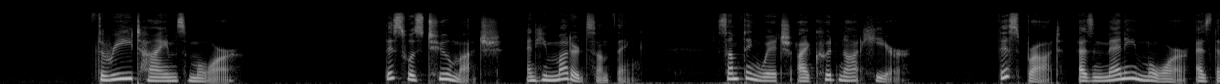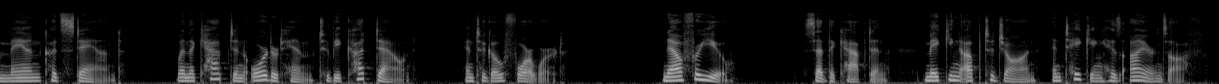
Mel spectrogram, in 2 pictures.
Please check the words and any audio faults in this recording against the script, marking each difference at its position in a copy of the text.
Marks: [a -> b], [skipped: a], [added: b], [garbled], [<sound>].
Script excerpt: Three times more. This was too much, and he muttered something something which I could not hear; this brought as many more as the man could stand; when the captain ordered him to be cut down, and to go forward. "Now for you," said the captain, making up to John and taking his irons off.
Three times more. This was too much, and he muttered something something which I could not hear; this brought as many more as the man could stand; when the captain ordered him to be cut down, and to go forward. "Now for you," said the captain, making up to John and taking his irons off.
